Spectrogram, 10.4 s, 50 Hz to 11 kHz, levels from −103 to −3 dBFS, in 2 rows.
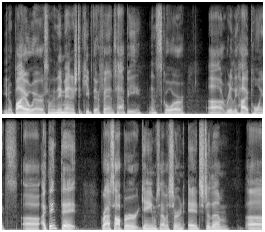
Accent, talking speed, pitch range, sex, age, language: American, 180 wpm, 100-120 Hz, male, 20-39, German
